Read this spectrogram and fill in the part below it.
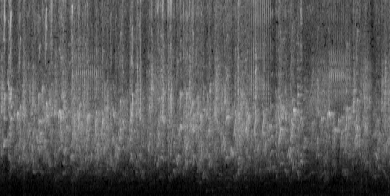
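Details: Morning chorus of many barn swallows at a swallow farm in Gelselaar, Netherlands, a steady wall of high, scratchy twitters and rapid chatter, loud and unbroken for the whole stretch.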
